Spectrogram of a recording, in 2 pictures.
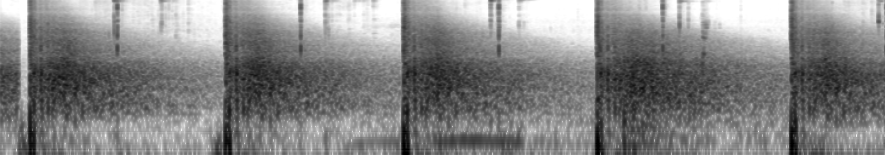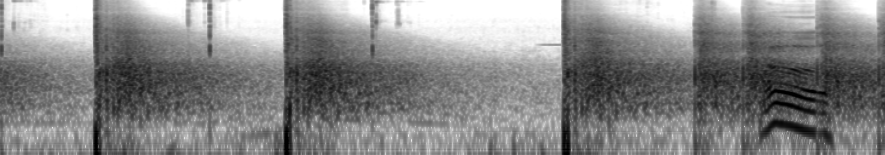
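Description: A PSA Micro Dagger pistol fires nine sharp, loud shots outdoors at a steady rapid pace, each crack followed by a long echoing decay, with a metallic ring near the end.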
